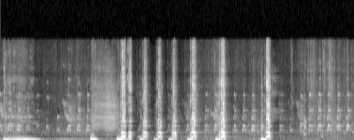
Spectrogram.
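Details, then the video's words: Siamang voice: one long level hoot, then a string of clipped, harmonic barks spaced about half a second apart, with faint hoots trailing at the end. "Voice of Siamang"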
